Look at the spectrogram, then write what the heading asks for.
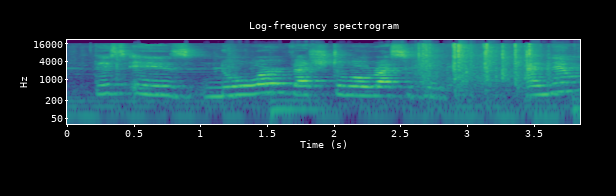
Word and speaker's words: Knorr: Knorr. It rhymes with door. This is Knorr vegetable recipe mix.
